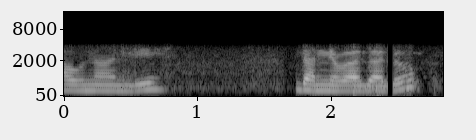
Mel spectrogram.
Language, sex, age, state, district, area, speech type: Telugu, female, 18-30, Telangana, Suryapet, urban, conversation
